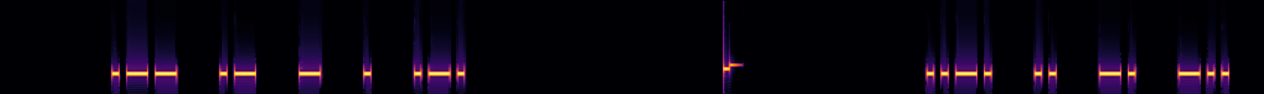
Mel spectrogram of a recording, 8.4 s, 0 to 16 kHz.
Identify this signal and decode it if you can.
Morse code, heard as a keyed tone, about 25 wpm, spaced as for 18 wpm, 690 Hz. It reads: WATER FIND
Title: 2x Character Spacing - Top 100 Words - 25wpm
